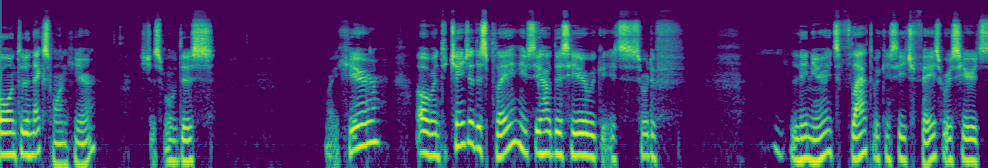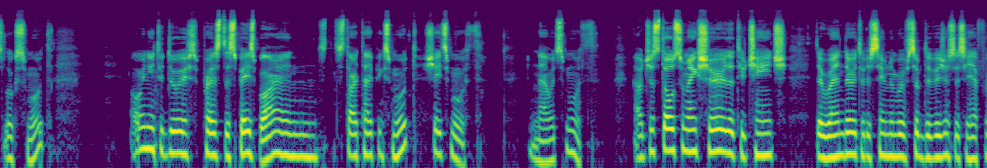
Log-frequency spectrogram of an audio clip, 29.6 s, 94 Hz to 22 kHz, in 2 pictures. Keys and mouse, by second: 0.2 middle click, 2.6 middle click, 4.0-5.3 middle drag, 5.3 click, 6.3-9.4 middle drag, 13.8-18.8 middle drag, 15.6 space, 20.0 o, 22.1-25.9 middle drag, 26.4-28.6 drag.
